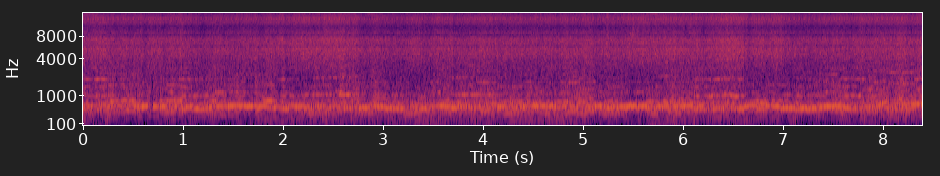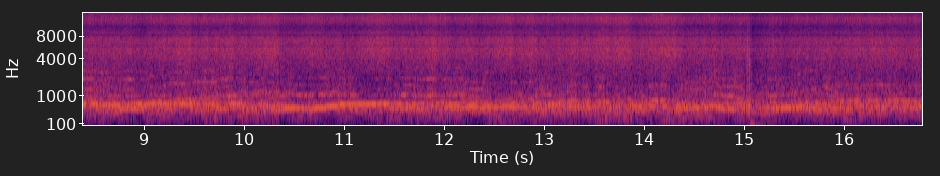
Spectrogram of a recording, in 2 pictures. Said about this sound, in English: You hear the music and in the background you hear a Morse signal. Ti-ti-ti-ta-ta-ti, that means 4N. So each jamming station which jammed the Polish service of Radio Free Europe starting from 1977.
